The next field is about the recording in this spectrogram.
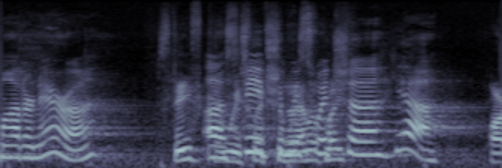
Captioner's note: chattering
